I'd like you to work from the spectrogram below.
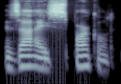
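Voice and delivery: plain reading voice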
